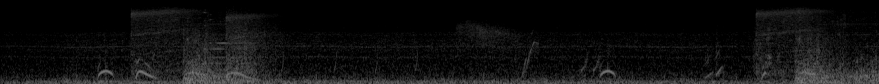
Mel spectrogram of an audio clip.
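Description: Short springy game sound effects chirp and bounce.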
